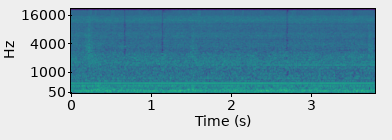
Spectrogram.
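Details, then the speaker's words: Samsung DV45H7000GW/A2 dryer after a squeaking-noise repair kit was fitted: an even low hum with a faint steady tone and a smoothly turning drum, with no squealing or scraping. Normal running. "we're gonna turn it on just as let's hear how it sounds no squealing feels very smooth all right i think mission accomplished"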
